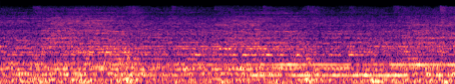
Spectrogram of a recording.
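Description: Live rock band playing an instrumental passage: electric guitars holding steady, sustained chords over bass guitar and drum kit.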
